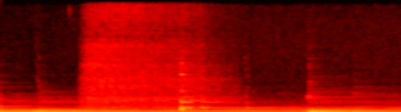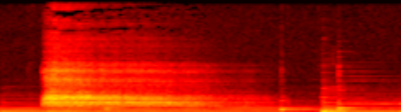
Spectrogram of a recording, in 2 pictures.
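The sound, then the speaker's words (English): A deep breath taken before a guided reading: two breathy, airy swells, a drawn-in breath and a fuller release, over soft, steady sustained music. “Before we get started, let's all just take a deep breath.”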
